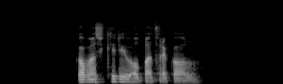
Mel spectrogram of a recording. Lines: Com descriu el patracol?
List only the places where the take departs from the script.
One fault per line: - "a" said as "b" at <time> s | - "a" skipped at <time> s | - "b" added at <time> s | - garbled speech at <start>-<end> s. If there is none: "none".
none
